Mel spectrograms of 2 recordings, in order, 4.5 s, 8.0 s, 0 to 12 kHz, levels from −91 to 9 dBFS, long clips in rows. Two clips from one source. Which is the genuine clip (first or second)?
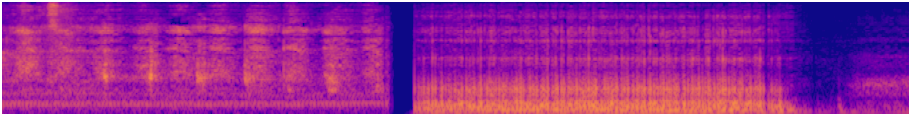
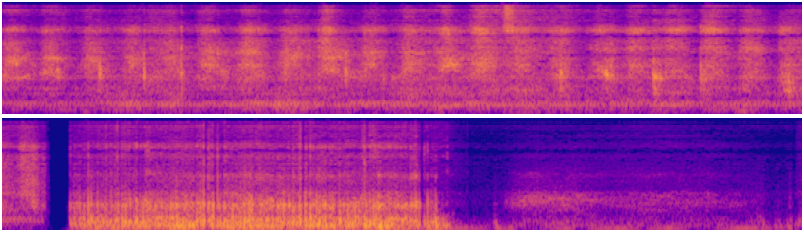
first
